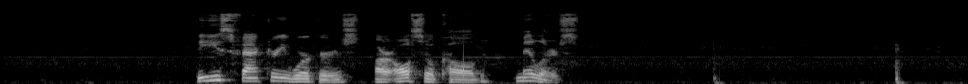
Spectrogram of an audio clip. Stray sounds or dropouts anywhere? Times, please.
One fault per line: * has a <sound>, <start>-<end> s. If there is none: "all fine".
all fine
